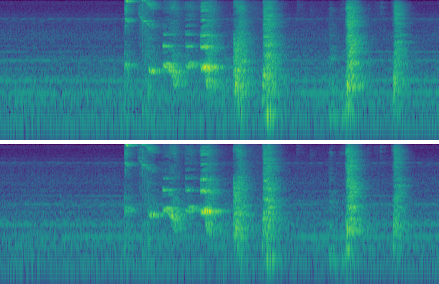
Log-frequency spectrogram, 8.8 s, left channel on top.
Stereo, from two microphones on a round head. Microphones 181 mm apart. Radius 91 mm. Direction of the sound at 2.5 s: 15° right (ahead or behind).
